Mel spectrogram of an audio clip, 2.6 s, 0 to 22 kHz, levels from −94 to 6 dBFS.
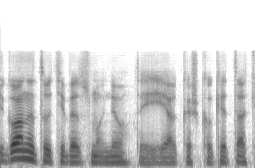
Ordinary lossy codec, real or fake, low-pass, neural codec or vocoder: MP3, 96 kbps; fake; 7.2 kHz; codec, 16 kHz, 0.7 kbps, FocalCodec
